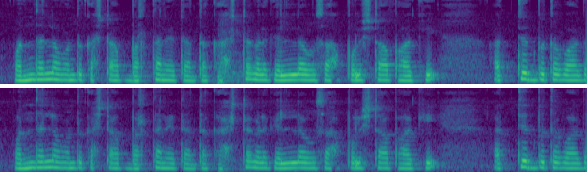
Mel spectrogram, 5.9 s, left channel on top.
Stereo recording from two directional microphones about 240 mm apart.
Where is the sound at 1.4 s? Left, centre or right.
Left.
